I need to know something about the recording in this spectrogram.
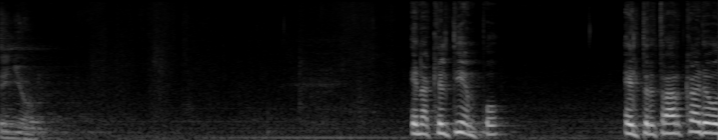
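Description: A man reads aloud calmly into a microphone in an echoing room.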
